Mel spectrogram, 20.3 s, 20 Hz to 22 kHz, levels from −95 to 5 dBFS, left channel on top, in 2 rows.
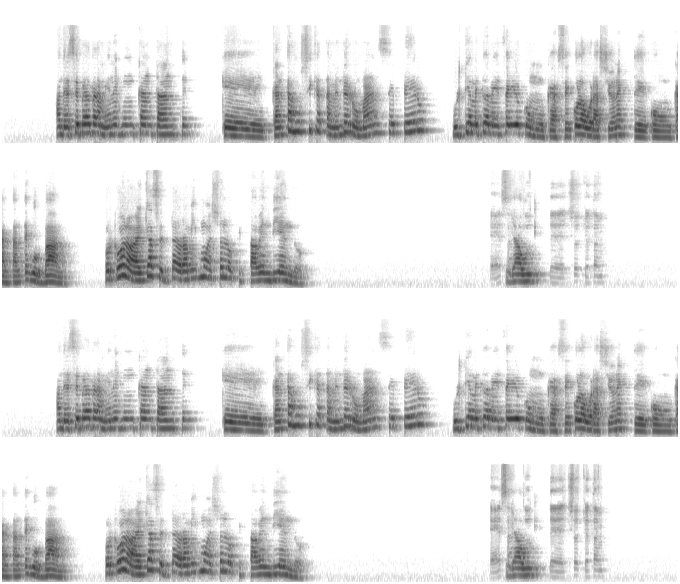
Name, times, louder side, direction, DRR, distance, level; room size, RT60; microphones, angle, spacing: voice 1, 0.8-2.9 3.3-6.4 6.8-11.1 11.7-14.7 17.7-18.2, left 2 dB, 25° left, 0.9 m, -28 dB
voice 2, 17.5-18.1 18.4-19.2, right 8 dB, 50° right, 0.9 m, -51 dB
8.4 x 5.8 x 5.7 m
head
